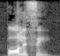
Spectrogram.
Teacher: I need to stress on the third from right, which means I will stress on paw. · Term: anti-penultimate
